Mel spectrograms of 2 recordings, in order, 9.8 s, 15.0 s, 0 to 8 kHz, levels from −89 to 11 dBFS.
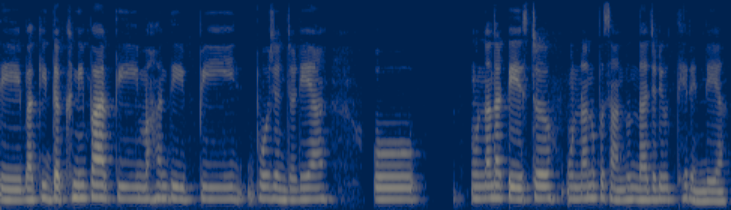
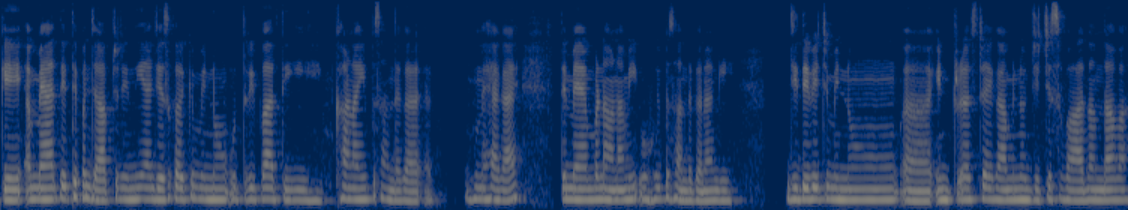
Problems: background sounds at intervals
